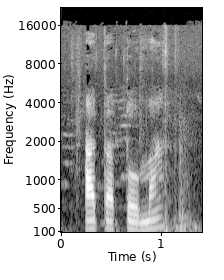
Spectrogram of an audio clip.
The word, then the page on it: atatoma: futuna_aniwa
